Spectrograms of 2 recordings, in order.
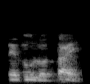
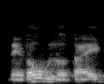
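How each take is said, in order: First: The o and u merge into one u sound. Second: The o and u are said as separate vowels. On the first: This is how the speaker learned to say it. "se pronuncia como una U" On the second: Some other people pronounce it this way. "pronuncian algunos otros"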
